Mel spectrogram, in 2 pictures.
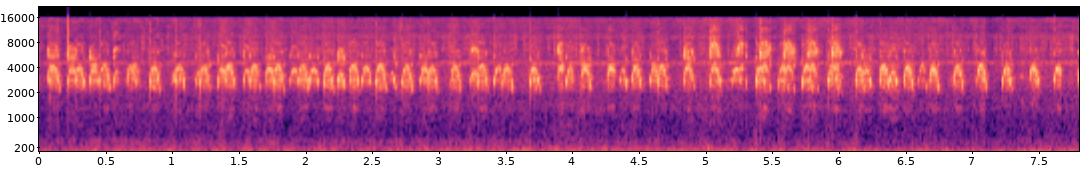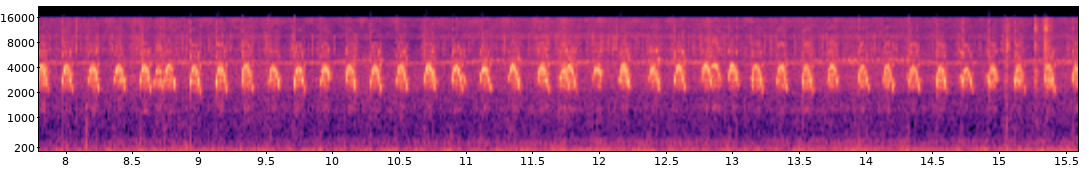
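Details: Young kingfishers being fed in their natural nest, keeping up an unbroken run of sharp, high, rasping chirps, about two or three per second, that grow more intense, over a steady low hum.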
